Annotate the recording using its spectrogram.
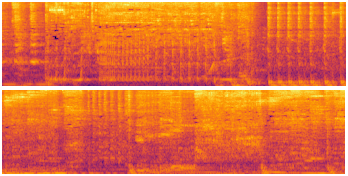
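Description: Loud, bass-heavy electronic dance music played live by a DJ over a club sound system. The deep bass drops out for about two seconds while higher synth tones carry on, then comes crashing back in about three seconds in.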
